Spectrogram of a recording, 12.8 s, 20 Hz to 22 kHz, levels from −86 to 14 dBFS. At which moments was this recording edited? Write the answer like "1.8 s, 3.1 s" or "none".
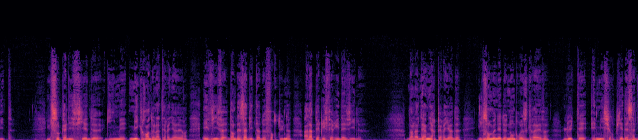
none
